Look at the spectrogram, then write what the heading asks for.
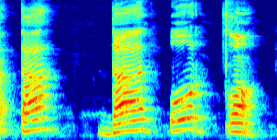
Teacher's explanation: زبان کا سرہ جب ثنایا علیہ کی جڑ کے ساتھ ٹچ ہوگی تو یہاں سے تا، دال اور طا ادا ہوں گے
